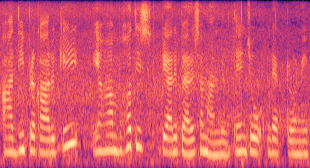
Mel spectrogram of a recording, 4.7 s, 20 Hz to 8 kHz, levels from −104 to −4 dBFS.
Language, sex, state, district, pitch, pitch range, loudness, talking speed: Hindi, male, Madhya Pradesh, Katni, 220 Hz, 205-235 Hz, -15 LUFS, 180 wpm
